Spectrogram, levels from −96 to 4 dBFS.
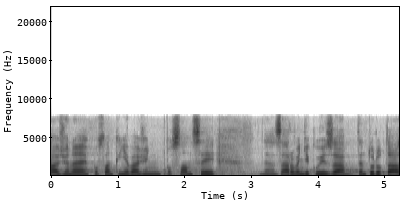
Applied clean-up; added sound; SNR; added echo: none; none; none; none.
